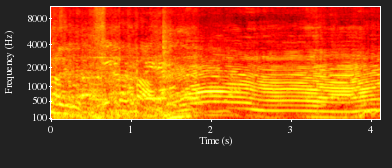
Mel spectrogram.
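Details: Sahiwal cattle at the crowded Moynamoti cattle market in Cumilla, Bangladesh: one long, steady low moo holding its pitch for about two seconds, following a brief rising call, over constant human chatter and crowd noise.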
